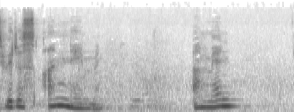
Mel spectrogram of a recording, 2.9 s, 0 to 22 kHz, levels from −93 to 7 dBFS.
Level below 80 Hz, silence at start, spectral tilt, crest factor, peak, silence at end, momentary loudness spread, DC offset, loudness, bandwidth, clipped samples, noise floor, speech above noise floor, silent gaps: -66 dBFS; 0 s; -4 dB/octave; 16 dB; -16 dBFS; 0.45 s; 22 LU; under 0.1%; -30 LUFS; 16.5 kHz; under 0.1%; -51 dBFS; 22 dB; none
